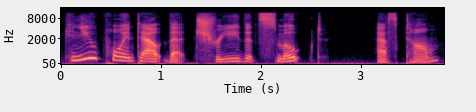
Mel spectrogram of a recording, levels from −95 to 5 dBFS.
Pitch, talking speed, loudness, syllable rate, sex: 205 Hz, 155 wpm, -20 LUFS, 3.7 syllables/s, female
